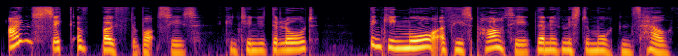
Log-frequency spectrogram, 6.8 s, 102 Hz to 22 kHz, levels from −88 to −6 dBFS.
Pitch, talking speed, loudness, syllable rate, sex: 195 Hz, 170 wpm, -19 LUFS, 4.4 syllables/s, female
